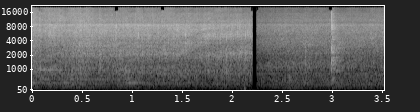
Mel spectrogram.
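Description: Pieces of paneer fry in a hot pan with a loud, steady sizzle and hiss that is briefly cut off, then returns with a faint stirring knock.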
